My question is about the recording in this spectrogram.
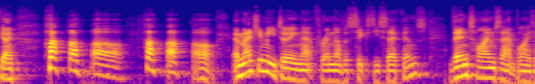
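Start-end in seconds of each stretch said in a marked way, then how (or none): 0.6-2.7 deliberately forced, spaced-out "ha ha ha" laugh; fake laughing. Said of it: "someone's doing fake laughing".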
